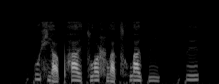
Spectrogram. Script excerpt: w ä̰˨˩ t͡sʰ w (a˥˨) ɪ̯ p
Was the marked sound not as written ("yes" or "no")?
no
